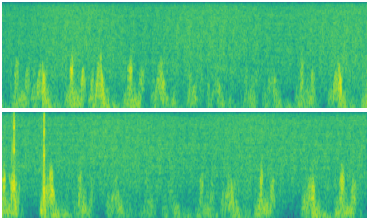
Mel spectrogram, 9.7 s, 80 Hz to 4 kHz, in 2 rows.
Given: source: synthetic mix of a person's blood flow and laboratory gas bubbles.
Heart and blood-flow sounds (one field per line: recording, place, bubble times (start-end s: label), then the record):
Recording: Doppler ultrasound of blood flow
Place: precordium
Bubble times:
4.97-5.12 s: bubbles
5.35-5.50 s: bubbles
From the record:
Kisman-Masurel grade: 213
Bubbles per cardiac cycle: several, 3 to 8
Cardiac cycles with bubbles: 1 to 10%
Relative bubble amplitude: loud (0.450 to 0.775)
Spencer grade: 1 (occasional bubble signal discernible with the cardiac motion signal, with majority of cardiac periods free of bubbles)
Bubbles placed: only in the low amplitude regions of the cardiac cycle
